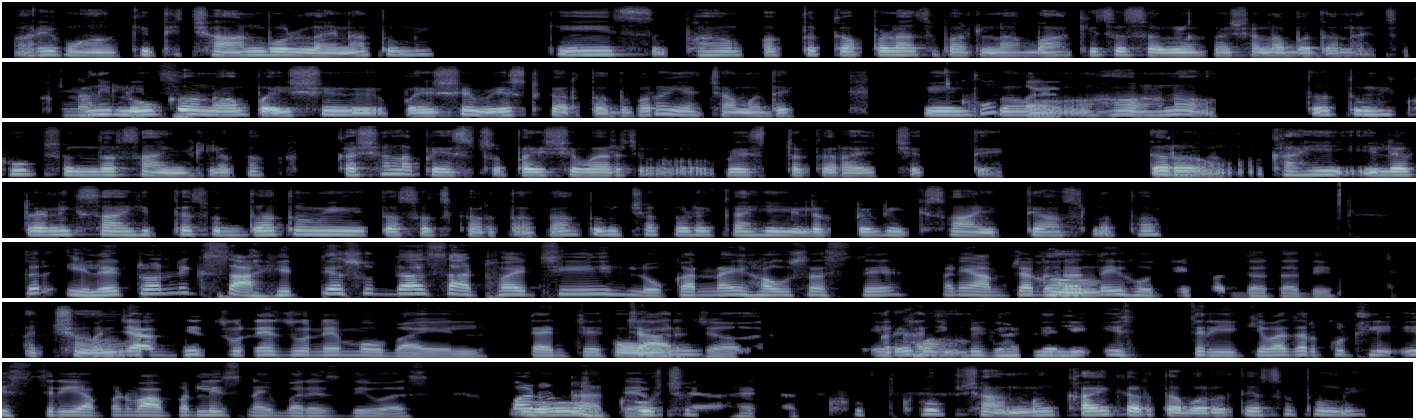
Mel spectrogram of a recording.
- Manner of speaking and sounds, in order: tapping; other background noise
- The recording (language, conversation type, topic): Marathi, podcast, जुन्या वस्तू पुन्हा वापरण्यासाठी तुम्ही कोणते उपाय करता?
